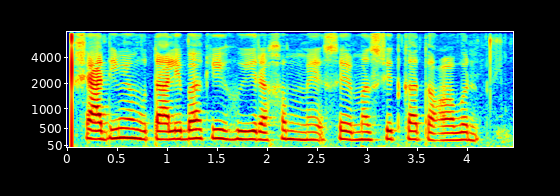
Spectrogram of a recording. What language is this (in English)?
Urdu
